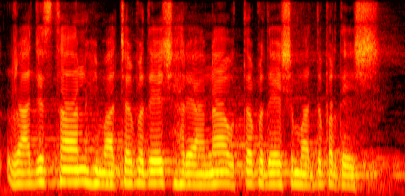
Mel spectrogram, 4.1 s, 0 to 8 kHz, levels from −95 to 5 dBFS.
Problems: none marked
